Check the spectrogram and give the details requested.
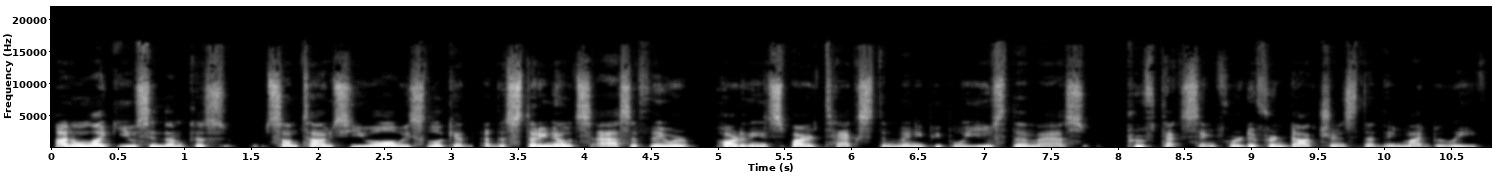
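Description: A man's voice: lowish voice, little pitch movement, normal speed, few pauses. A man hosting a podcast alone, explaining a subject in an earnest, explanatory manner with small restarts. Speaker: podcast host. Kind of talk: solo teaching talk.

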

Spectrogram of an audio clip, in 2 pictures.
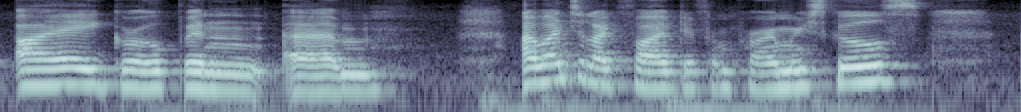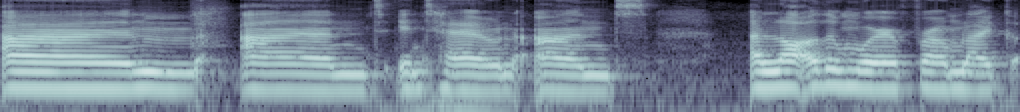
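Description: A young woman from Cuba, raised in Dublin, talks through her story in a relaxed, chatty way, with lots of "like" and "um" fillers. Her voice sits a little low for a woman, and she speaks as an interview guest. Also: smooth. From Cuba, grew up in Dublin. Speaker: musician guest. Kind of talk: casual interview chat.

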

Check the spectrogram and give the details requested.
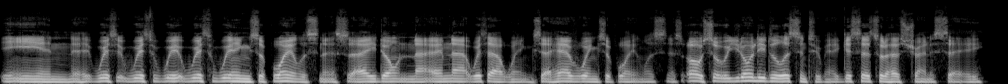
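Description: Goofy guy rambling on a sleep podcast, lots of vocal fry, dry close sound, keeps trailing off. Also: medium pitch, level tone, no room sound. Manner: meandering, halting, trailing off and repeating himself; goofy, whimsical, self-deprecating. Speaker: podcast host. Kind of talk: rambling, unscripted bedtime podcast monologue.

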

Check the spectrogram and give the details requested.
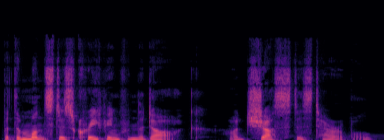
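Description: A woman playing a solemn narrator who warns of lurking evil in an ominous, measured fantasy audio drama prologue. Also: fairly high pitch, fairly even intonation, creaky, a bit bright.

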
